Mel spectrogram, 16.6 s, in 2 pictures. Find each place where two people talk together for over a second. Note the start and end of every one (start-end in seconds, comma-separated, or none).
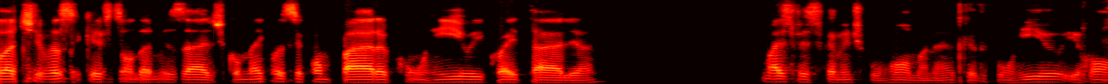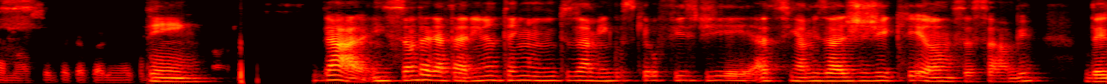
none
